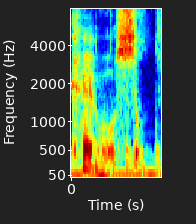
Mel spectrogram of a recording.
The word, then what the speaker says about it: chaos: Chaos. So the letter ch will contribute towards C sound. Chaos. There are two syllables. Chaos. Chaos. Action force on the first syllable.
